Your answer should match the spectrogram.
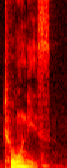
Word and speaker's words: Tonies: Du bist also Chief Product Officer für die Tonis. Habe ich das richtig gesagt? – Das ist total richtig.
